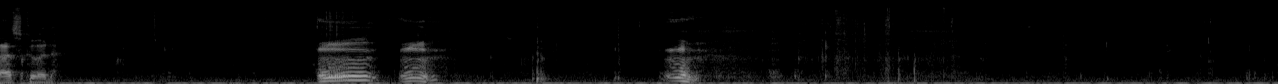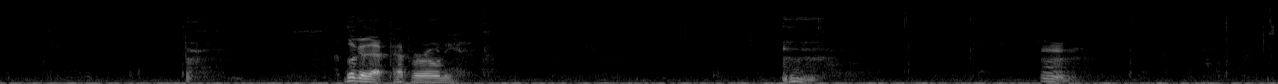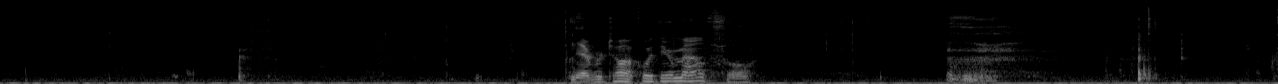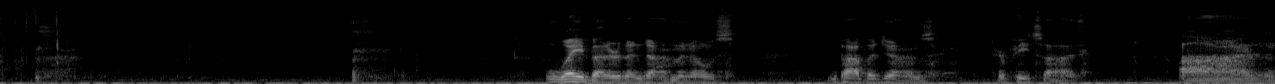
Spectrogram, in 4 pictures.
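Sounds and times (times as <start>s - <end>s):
person chewing: 0.9s - 16.2s, 17.7s - 31.3s, 33.3s - 43.8s.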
